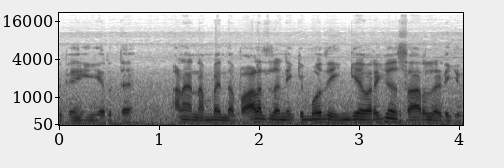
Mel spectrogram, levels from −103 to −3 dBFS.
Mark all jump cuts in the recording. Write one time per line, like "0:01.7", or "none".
none

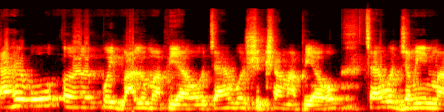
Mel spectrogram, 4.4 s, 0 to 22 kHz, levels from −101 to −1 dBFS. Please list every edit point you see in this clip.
none

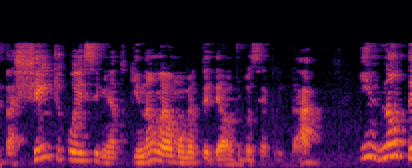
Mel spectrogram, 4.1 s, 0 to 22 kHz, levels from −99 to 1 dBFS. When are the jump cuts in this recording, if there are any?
none

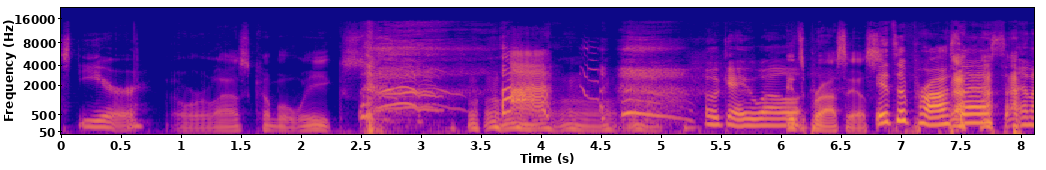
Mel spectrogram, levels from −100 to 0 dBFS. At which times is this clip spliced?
none

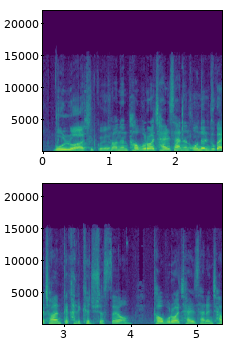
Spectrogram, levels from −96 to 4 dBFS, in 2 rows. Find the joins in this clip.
none

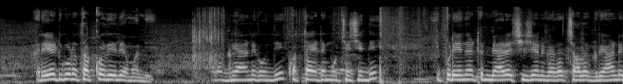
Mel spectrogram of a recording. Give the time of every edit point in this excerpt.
0:02.2

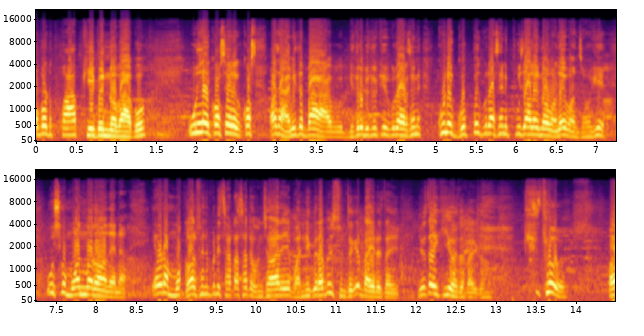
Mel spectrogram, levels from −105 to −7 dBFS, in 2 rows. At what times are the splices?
0:02.8
0:09.0

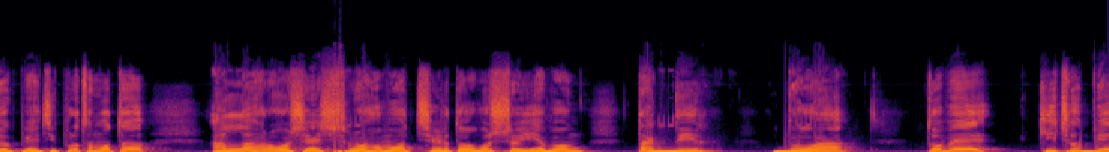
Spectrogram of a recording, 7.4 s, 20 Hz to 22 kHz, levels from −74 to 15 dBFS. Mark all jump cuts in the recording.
none

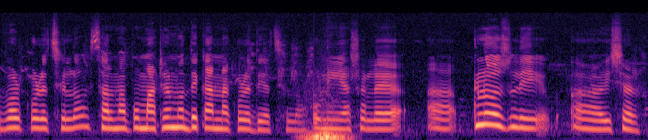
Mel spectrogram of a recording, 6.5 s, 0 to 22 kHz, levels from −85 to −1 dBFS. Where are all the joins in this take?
0:03.0

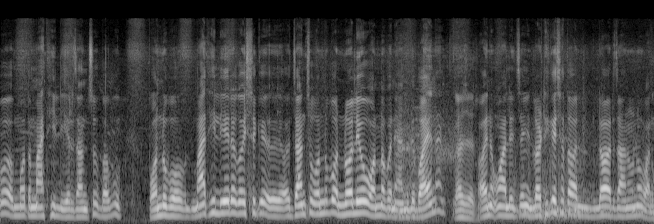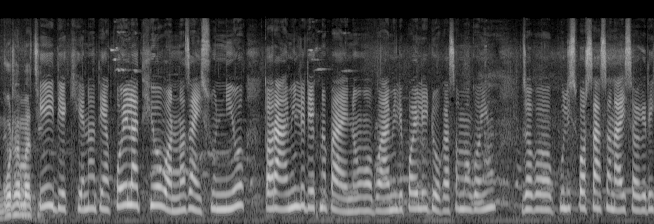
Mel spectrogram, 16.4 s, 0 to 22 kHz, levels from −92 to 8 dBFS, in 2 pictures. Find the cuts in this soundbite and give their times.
0:08.6

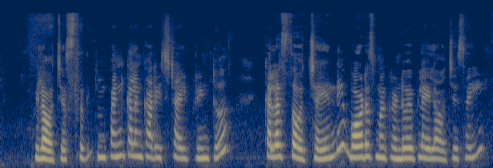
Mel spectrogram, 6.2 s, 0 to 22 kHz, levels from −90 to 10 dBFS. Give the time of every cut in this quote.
0:01.2

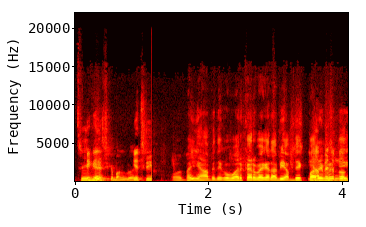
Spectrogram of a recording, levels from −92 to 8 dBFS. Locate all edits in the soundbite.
0:01.2

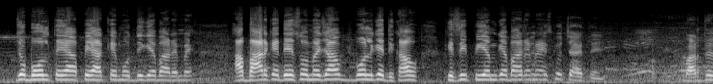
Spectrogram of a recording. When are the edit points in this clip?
0:05.4

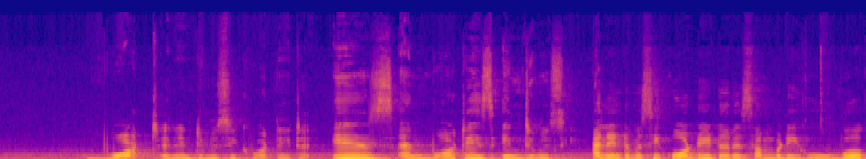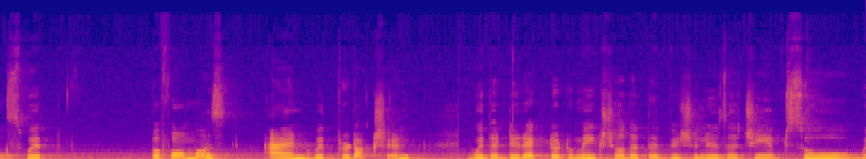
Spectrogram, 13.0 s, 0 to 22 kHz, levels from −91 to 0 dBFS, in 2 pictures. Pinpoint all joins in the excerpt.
0:04.4
0:09.9

